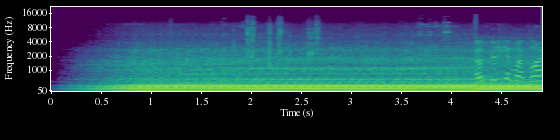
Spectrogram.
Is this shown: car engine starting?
yes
